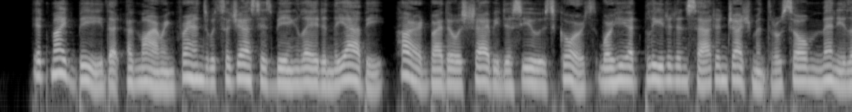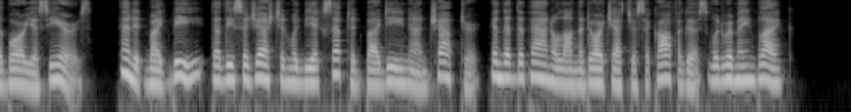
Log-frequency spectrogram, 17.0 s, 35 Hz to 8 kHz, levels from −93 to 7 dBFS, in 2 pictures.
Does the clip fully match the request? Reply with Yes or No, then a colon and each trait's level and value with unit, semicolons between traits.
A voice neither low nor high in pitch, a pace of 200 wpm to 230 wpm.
Yes: medium, 150 Hz; fast, 205 wpm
